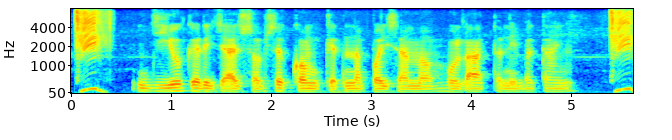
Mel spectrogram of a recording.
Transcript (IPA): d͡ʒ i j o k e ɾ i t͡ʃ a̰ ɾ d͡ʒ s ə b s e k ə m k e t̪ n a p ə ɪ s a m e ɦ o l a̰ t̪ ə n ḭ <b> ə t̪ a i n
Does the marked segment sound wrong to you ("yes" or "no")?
no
